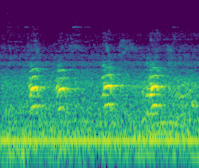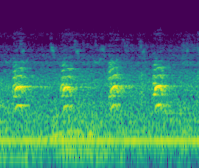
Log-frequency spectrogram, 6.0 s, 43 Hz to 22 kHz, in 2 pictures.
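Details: Tied dogs barking: sharp single barks repeated roughly every 0.7 seconds, steady and evenly spaced, over a constant low hum and background noise.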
